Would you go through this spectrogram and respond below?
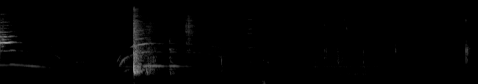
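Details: Foster kittens Yuki and Piyo, rescued kittens waiting for food, make a loud meow followed by a few shorter mews amid clicks and rustling, with a faint steady hum in the room.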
